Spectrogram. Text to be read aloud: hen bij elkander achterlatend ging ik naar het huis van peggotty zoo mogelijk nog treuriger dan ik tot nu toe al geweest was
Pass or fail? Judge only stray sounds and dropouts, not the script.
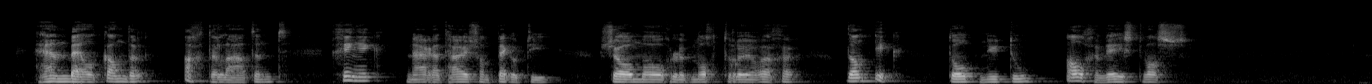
pass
